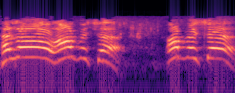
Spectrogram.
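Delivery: big, high, bellowing yell. A character takes over calling out to a distant policeman: big yelling voice. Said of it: "It takes a big voice like mine to do the trick".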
